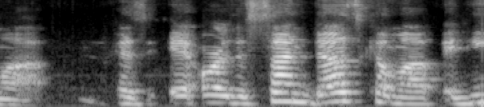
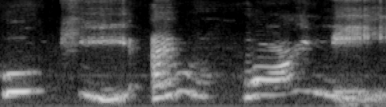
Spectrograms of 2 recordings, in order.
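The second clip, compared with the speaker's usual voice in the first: put-on very high, airheaded, ditzy baby talk voice; 14 semitones higher, 7 dB quieter than usual. Quoting an actress's movie line: imitating ditzy baby talk. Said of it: "that ditzy talk".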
